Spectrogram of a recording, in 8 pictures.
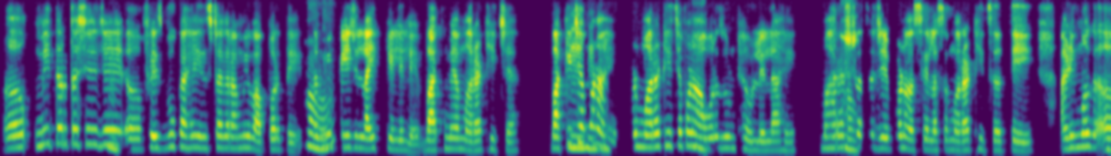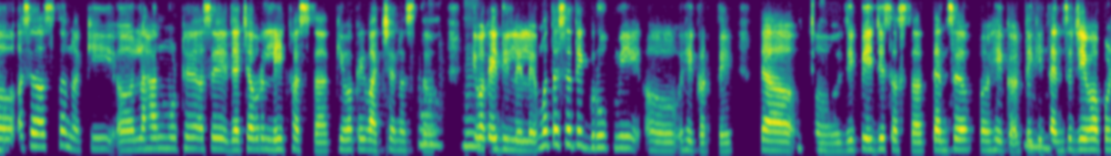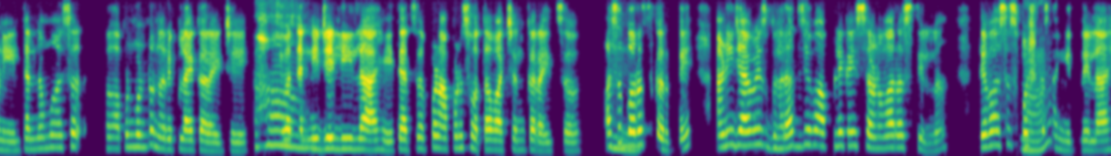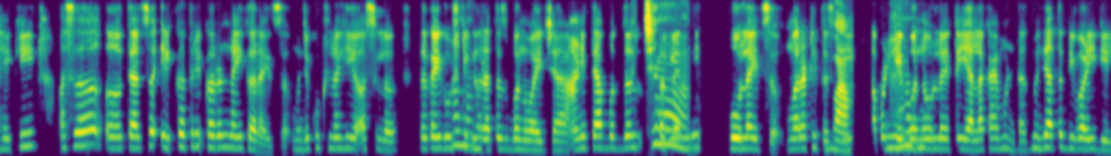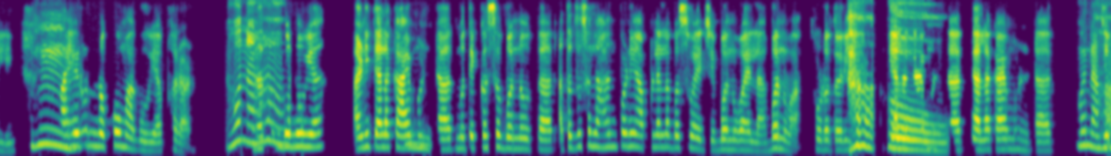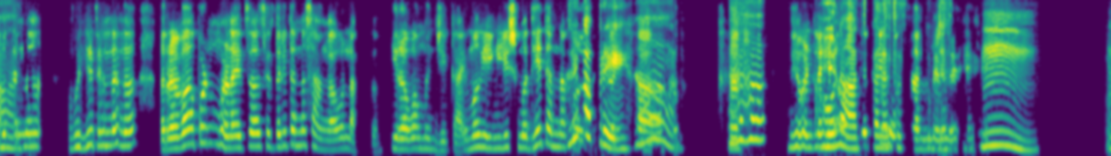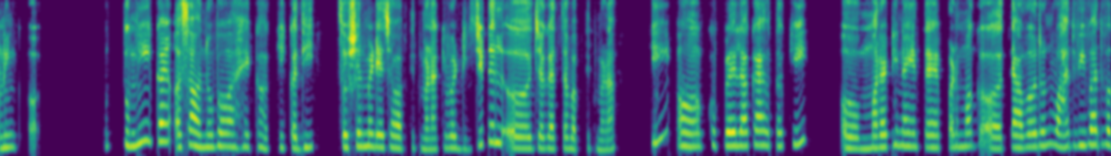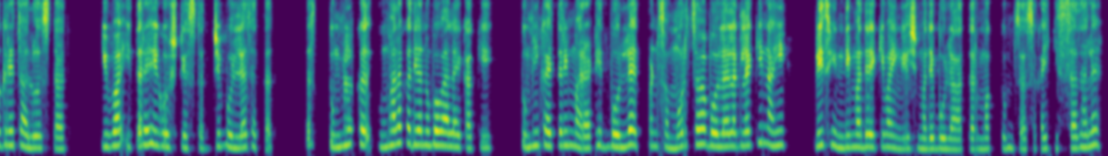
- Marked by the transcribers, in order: other background noise; other noise; in English: "ग्रुप"; drawn out: "हां"; laughing while speaking: "हां, हां"; laughing while speaking: "हां"; drawn out: "हो"; laughing while speaking: "म्हणजे त्यांना ना"; surprised: "अरे बापरे!"; chuckle; laughing while speaking: "हे अप्रतिम होत चाललेलं आहे"; chuckle
- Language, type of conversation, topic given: Marathi, podcast, भविष्यात मराठी भाषा जपण्यासाठी आपण काय करायला हवे?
